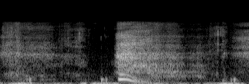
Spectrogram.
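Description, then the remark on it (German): Heavy, ragged breathing from someone out of breath after running briefly away from a dog, outdoors in a forest in the wind; several loud huffing breaths with a sharp wheezy gasp midway. No one speaks. “Warum bin ich so krass aus der Puste, nur weil ich so kurz vom Hund weggelaufen bin?”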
